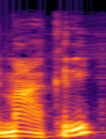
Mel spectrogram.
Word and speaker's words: Macri: cioè l'arrivo alla presidenza di Mauricio Macri, perché ha perso l'accento, la I finale, anche se le origini italiane sono ovviamente di Macri, ma è Macri.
